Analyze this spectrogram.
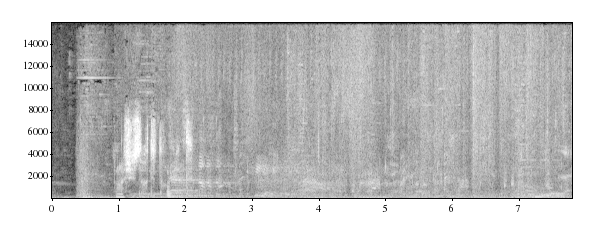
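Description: Magic spells burst and crackle in a noisy fight.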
